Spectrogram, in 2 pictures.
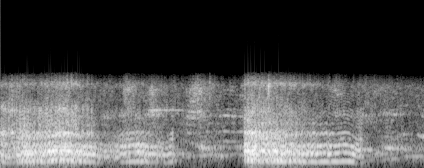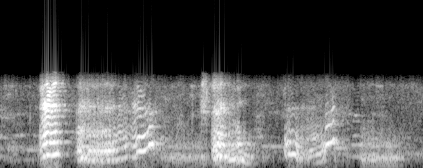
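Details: Shih Tzu, a pet dog, keeping a toy to itself and refusing to share it; bursts of low harmonic growling and whiny grumbles, with a sharp higher yip near the middle and short moans toward the end.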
